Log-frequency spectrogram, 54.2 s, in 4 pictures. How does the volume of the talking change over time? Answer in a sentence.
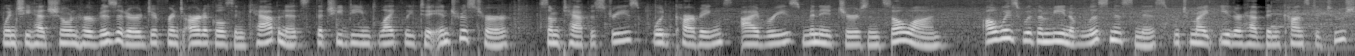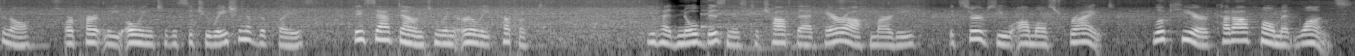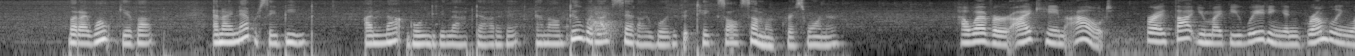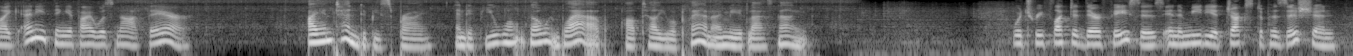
The volume of the talking stays about the same.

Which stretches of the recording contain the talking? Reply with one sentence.
The talking can be heard from 0.0 to 19.0 s, from 20.0 to 27.1 s, from 27.8 to 35.5 s, from 36.6 to 42.5 s, from 43.7 to 48.8 s and from 50.8 to 54.0 s.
